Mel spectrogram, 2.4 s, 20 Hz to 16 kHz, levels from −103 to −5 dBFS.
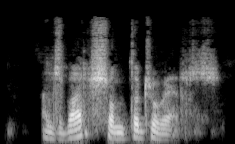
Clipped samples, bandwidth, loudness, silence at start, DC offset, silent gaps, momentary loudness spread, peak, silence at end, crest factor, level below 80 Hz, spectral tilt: under 0.1%; 11 kHz; -23 LUFS; 0.4 s; under 0.1%; none; 14 LU; -6 dBFS; 0.2 s; 20 dB; -66 dBFS; -4 dB/octave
